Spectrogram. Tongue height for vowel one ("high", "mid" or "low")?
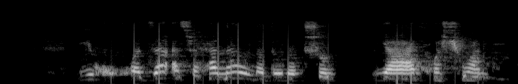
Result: high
